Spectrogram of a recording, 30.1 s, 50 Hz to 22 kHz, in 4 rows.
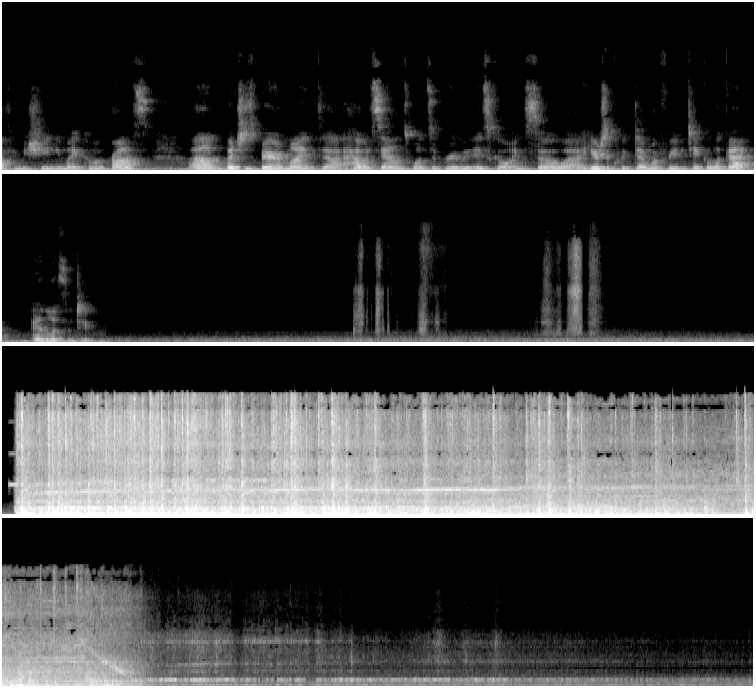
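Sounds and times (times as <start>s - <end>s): coffee grinder grinding beans: 15.1s - 27.6s.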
